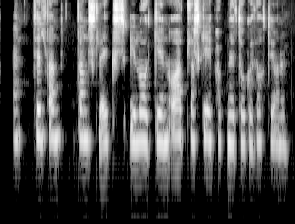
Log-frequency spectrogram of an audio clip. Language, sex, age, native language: Icelandic, female, 20-29, Icelandic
